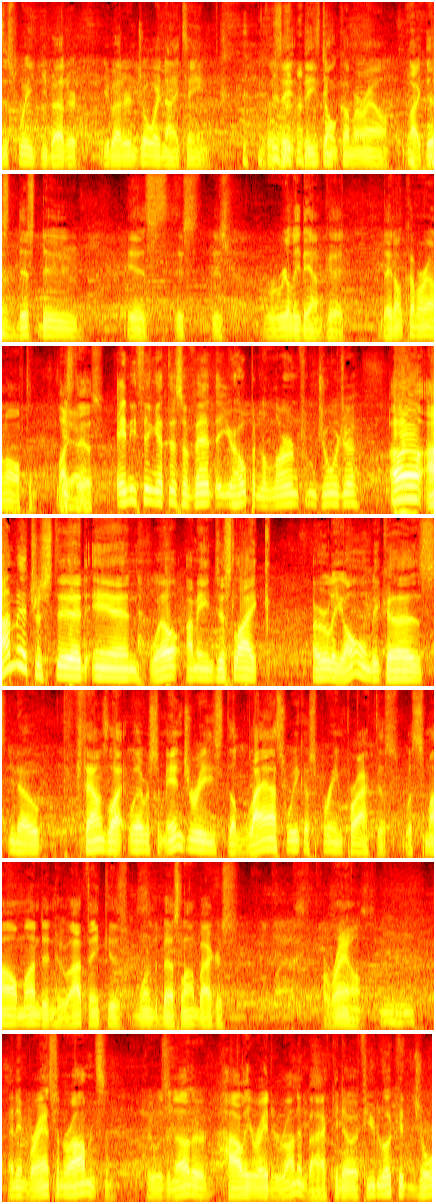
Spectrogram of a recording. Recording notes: joined us live from 2023 SEC Media Days!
